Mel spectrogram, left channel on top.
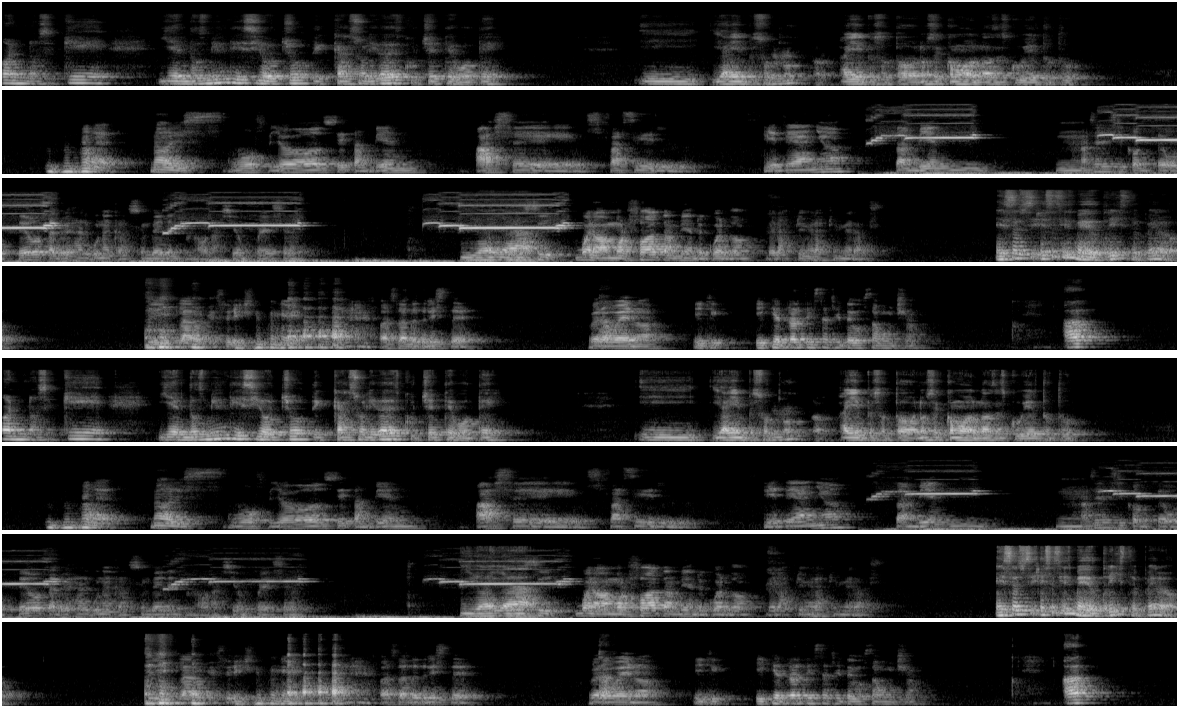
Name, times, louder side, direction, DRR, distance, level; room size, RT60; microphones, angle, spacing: voice 1, 0.0-4.9 6.4-10.7 28.1-28.8 31.6-31.7 33.4-35.3 36.7-37.2 38.1-38.7 41.2-41.3 45.9-46.0, right 2 dB, 50° right, 4 dB, 0.7 m, -23 dB
voice 2, 12.2-12.9 13.2-15.9 16.5-18.6 19.4-20.2 20.7-21.6 22.3-26.5 28.6-32.3 36.7-38.2 38.7-39.9 41.1-41.8 42.2-42.4 42.8-44.4, left 2 dB, 25° left, 5 dB, 0.4 m, -28 dB
sound 1, 20.4-22.0 22.4-22.5 22.7-24.3 24.8-29.2, left 7 dB, 90° left, 0.3 m, -20 dB
5.0 x 2.6 x 2.5 m, 0.68 s
head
